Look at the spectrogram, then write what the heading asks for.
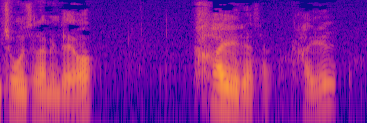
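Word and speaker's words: Keil: 좋은 사람인데요 카일이 사람 카일 독일 사람들은이 아이를 항상 아이 이렇게 발음을 해 아이 아제나 아 케일이 아니에요 카일 그다음에 이거는 란 뜻이에요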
